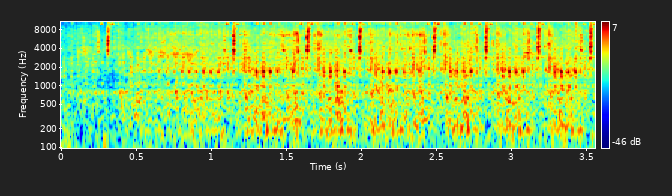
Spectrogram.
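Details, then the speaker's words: 2023 Airstream Globetrotter RV fresh-water pump at medium faucet flow, before a variable pump controller is fitted: the pump surges on and off with a buzzing rattle about three times a second from the pump area. "medium flow and you can just hear that kicking on and off off and [Music] on and you can hear the rattle that comes from this area where the water pump is which is right down"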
